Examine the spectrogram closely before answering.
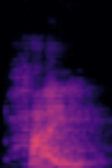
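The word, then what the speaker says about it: פא: in the Square script this word is pronounced pay in Hebrew and it's the letter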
